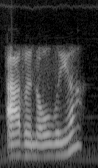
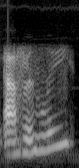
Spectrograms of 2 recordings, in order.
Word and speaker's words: Avonlea: I had always pronounced an Avonolia, in spite of the fact that there is no second O in that word. It should be Avonlea, but I can only admit that now as a 51-year-old.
